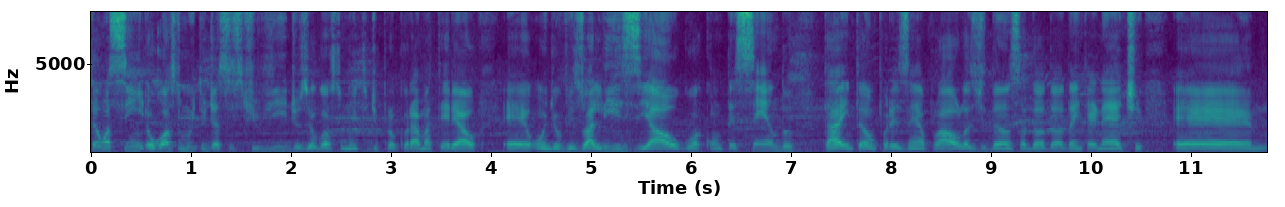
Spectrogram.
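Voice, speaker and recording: Speaking in an ordinary speaking voice, a man holds a medium pitch and a moderate pace, with ordinary pitch variation. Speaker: physical education teacher. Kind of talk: interview answers.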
